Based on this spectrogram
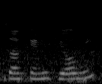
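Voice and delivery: very faint, distant voice; barely audible. Real, not acted. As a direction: speak barely above nothing. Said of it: "but your voice is very low".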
